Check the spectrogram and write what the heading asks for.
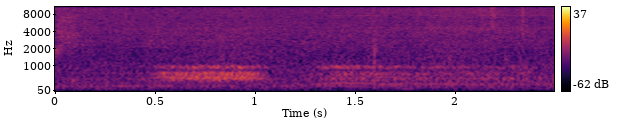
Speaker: You can turn the volume up by pressing this button over here. And as you can hear, the mannequin is now simulating breathing.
